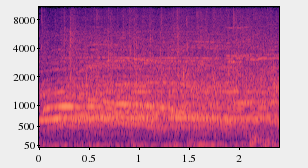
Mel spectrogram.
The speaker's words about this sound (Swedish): Hur många mår bra? Applåderar ni som är bra?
